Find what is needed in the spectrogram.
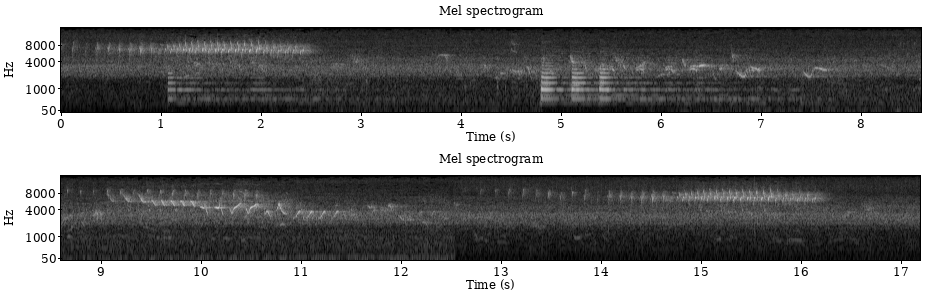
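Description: Train horn sounding twice, each blast about two seconds long, the second over the low rumble of a passing train that cuts off suddenly about three-quarters of the way through. Birds and insects chirp high throughout.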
